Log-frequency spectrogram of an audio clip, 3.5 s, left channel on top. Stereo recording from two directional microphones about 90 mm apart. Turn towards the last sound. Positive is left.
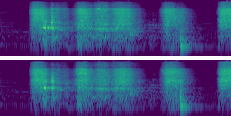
turn(degrees=-35)  # may be behind; listen again after turning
